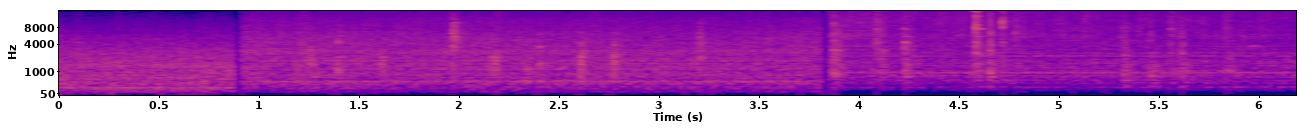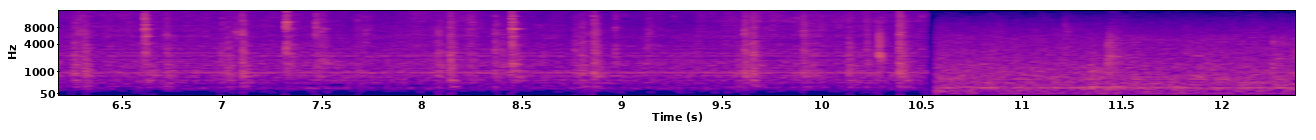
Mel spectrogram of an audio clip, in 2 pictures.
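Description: Pork and liver frying in oil in a wok: a steady sizzle with many short clicks and scrapes from a wooden spatula against the pan as the meat is stirred. The sound changes abruptly a few times.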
